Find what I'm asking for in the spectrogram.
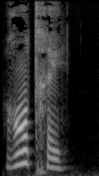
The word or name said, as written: rentrer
